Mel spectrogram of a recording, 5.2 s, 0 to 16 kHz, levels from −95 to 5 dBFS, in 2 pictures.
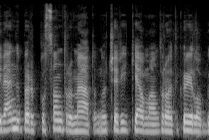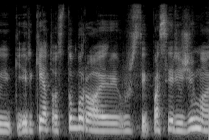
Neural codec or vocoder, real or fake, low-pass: none; real; 14.4 kHz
